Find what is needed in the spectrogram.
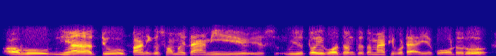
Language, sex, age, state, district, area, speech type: Nepali, male, 18-30, West Bengal, Kalimpong, rural, conversation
